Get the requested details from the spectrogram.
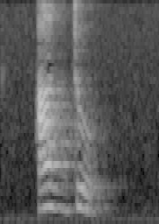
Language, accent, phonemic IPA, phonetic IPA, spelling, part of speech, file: Armenian, Eastern Armenian, /ɑzˈdu/, [ɑzdú], ազդու, adjective, Hy-ազդու.ogg
- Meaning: having an effect, effective, impressive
